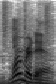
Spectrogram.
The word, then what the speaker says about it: Wormadam: And then my rare is a non-holo, how do you pronounce it? Wormadam? Wormadam.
